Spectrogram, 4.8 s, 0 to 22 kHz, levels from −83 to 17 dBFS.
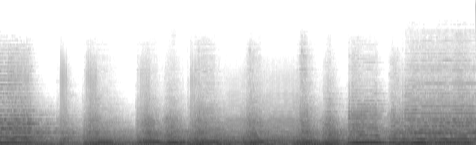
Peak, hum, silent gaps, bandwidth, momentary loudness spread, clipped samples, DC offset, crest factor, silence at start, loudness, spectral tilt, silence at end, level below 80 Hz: -2 dBFS; none; none; 12.5 kHz; 5 LU; under 0.1%; under 0.1%; 12 dB; 0 s; -15 LUFS; -6.5 dB/octave; 0 s; -26 dBFS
